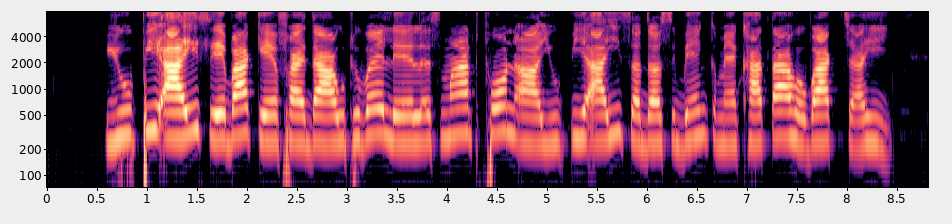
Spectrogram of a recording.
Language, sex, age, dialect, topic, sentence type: Maithili, female, 18-24, Eastern / Thethi, banking, statement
